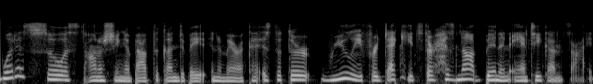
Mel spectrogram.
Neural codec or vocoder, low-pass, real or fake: none; 7.2 kHz; real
